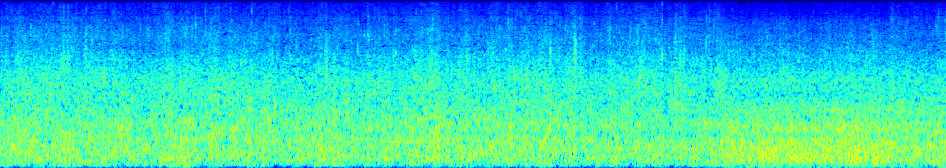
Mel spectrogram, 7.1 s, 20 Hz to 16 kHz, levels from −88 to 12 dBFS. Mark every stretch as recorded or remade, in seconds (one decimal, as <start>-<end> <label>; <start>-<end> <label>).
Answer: 0.0-7.1 recorded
